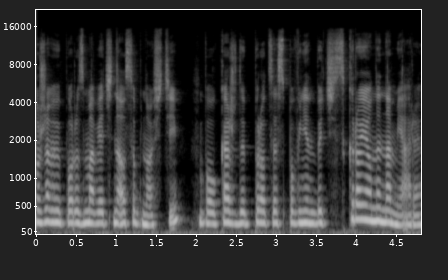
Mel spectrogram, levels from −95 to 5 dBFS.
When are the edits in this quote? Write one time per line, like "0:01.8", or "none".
none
